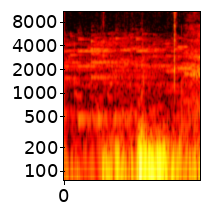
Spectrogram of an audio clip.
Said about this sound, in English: You might be able to hear cowbells in the background, and lots of cows here. Honestly, this is completely sort of traditional alpine views.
